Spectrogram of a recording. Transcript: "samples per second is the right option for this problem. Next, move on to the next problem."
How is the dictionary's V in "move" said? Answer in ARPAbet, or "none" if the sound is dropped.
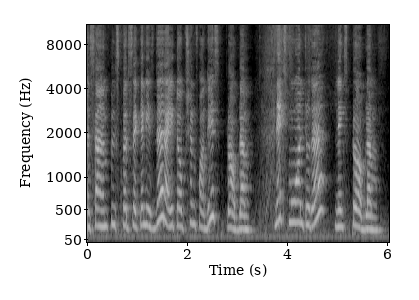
V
